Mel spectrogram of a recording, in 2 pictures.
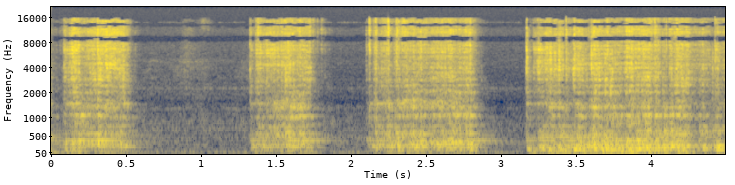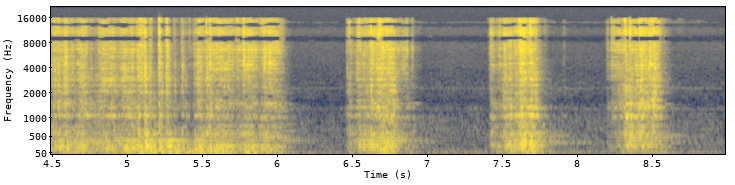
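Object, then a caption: Metal fluted tart tin scraped with a silicone spatula. A white silicone spatula scrapes and rubs the textured base of a round, dark non-stick metal fluted tart tin with crumbs in it. Seven separate rasping strokes are heard, with a long continuous scrape of about three seconds in the middle. The sound is a dry, low-heavy filing rasp with quiet pauses between strokes.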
